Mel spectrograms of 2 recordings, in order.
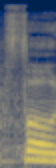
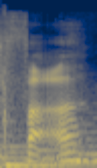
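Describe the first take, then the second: First: The word rhymes with 'yo', like 'foe'. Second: The word has a short vowel, like 'fuh'. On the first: The speaker calls it wrong. "it don't rhyme with yo" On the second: The speaker calls it right. "It's actually pronounced Pho"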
